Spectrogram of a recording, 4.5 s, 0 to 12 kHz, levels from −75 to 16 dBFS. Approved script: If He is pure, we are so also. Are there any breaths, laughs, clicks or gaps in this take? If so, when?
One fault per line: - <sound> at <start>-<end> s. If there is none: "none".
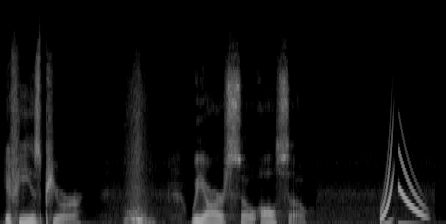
- whoosh at 1.2-1.6 s
- chirp at 3.8-4.3 s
